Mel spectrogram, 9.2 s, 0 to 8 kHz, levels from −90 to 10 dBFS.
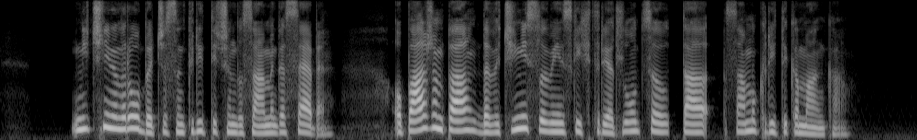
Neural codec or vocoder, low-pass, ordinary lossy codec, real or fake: codec, 16 kHz, 2 kbps, FunCodec, trained on Chinese and English, 25 frames a second; none; none; fake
